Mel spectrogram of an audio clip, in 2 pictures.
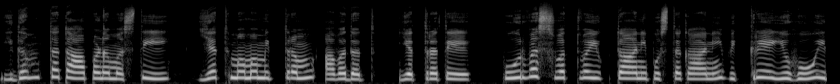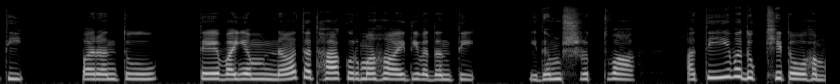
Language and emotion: Sanskrit, sad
